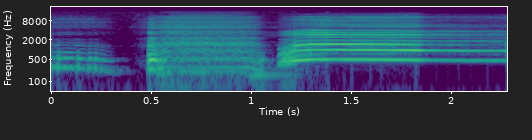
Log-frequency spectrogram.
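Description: A person acting out weeping: a short whimpering sob about half a second in, then a long, steady, high wail.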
